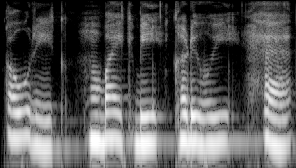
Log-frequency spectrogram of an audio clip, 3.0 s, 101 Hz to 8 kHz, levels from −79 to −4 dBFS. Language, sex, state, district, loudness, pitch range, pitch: Hindi, female, Uttar Pradesh, Saharanpur, -14 LUFS, 185-205 Hz, 195 Hz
